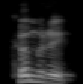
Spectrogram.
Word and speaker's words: Cymru: Cymru.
